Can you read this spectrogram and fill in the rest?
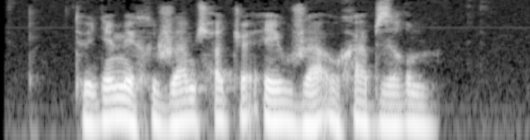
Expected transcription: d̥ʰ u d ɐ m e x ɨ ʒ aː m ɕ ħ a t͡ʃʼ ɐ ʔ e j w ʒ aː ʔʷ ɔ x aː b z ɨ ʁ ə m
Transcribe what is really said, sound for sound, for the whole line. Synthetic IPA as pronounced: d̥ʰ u n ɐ m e x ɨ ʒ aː m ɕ ħ a t͡ʃʼ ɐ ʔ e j w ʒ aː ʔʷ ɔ x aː b z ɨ ʁ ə m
